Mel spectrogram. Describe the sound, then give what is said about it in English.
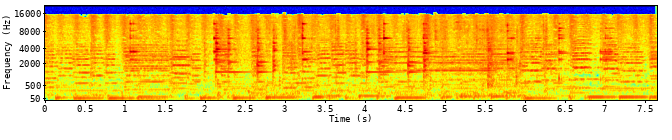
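Bright glassy clinks of wine glasses ring out repeatedly over a steady bed of music with a pulsing bass line, the chimes scattered, sparkling above the mix throughout. “the clink of glasses means it's time to welcome Miles Thompson from Prince Wine Store back in person”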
